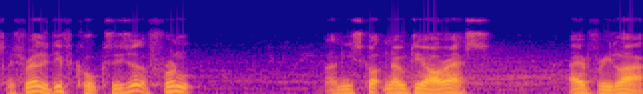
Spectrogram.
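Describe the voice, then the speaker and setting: Here a man talks at a very fast pace in a dark, mellow tone. His medium pitch carries lively intonation. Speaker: sim racing commentator. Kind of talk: live commentary. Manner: animated.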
